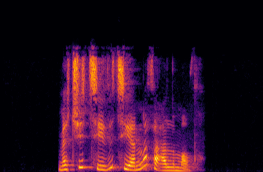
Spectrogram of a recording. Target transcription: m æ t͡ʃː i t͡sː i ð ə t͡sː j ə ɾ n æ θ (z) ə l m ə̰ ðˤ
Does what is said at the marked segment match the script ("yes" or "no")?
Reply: no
